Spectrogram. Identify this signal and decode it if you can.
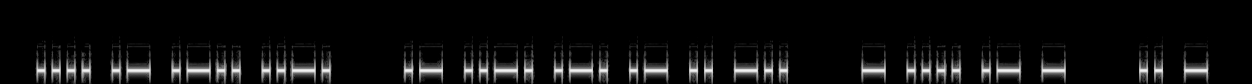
Morse code, heard as a keyed tone, about 16 wpm, 650 Hz. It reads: HALF AFRAID THAT IT
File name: 03-Chapter-03 16 WPM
